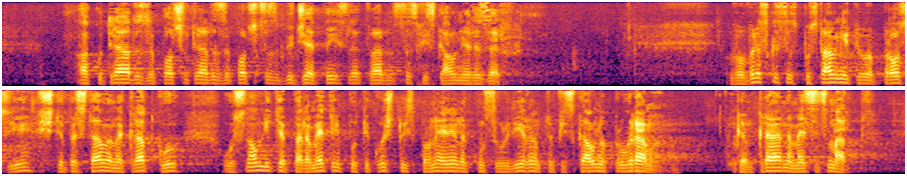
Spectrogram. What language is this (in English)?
Bulgarian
